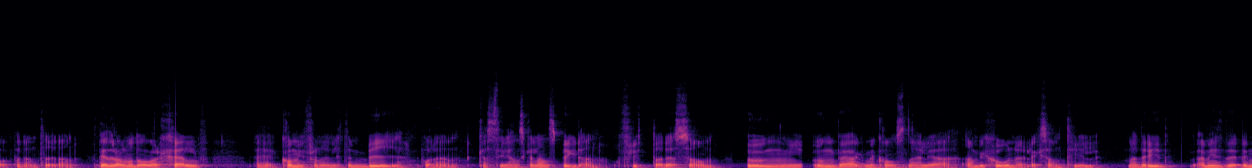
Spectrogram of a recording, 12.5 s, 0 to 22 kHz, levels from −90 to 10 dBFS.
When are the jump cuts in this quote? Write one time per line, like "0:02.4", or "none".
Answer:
0:08.0

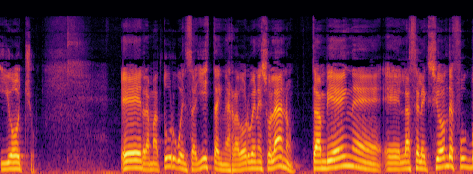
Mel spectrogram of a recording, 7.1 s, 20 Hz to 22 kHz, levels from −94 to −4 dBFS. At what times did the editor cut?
0:02.1
0:04.6

